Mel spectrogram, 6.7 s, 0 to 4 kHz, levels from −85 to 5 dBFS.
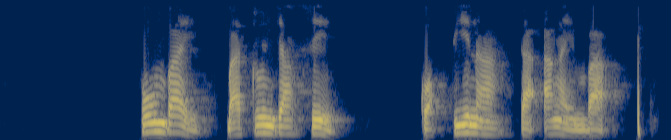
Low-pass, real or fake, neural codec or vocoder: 3.6 kHz; real; none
